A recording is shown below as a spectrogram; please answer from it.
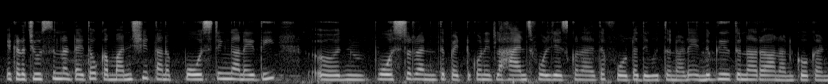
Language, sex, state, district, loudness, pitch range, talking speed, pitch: Telugu, female, Telangana, Nalgonda, -25 LUFS, 215-235 Hz, 160 wpm, 225 Hz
